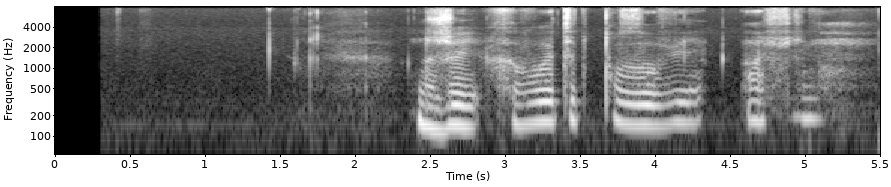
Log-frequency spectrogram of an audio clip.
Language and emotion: Russian, neutral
